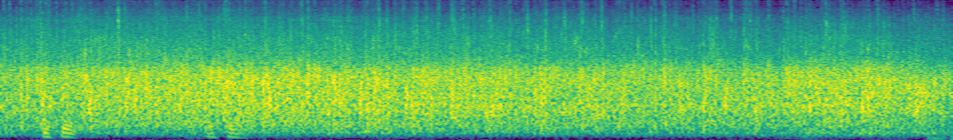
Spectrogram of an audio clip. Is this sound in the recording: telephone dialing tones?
no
